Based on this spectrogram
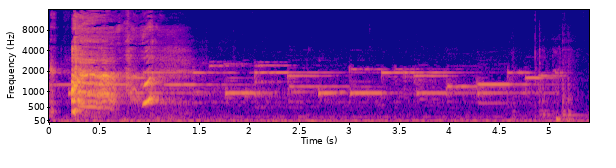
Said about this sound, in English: Yeah, that's scary. That sounds like an ice cream truck.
